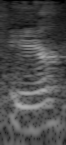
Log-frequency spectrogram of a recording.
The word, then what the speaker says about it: heir: you pronounce this even it looks like here h-e-i-r but it's pronounced air it's one of those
